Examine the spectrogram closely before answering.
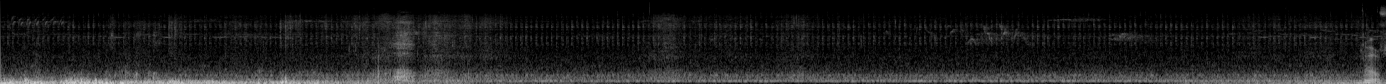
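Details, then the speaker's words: Kubota U27-4 excavator after cleaning the gunk-filled fuel water trap: fuel tap on, fuel lift pump runs with a steady low electric hum and a quick regular pulse of about four a second as it primes the lines to purge air; normal. "soon filled up it was a bit tricky to start I guess there was air in the system but not that much air so it would start"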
